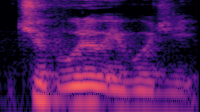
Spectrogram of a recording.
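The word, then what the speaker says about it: Chukwudi Iwuji: Chukwuru Iwuji.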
